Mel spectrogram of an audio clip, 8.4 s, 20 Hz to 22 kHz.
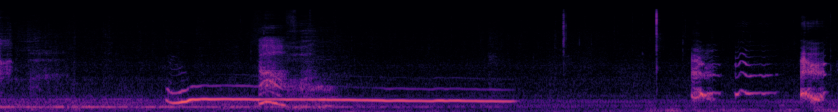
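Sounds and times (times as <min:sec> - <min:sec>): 
wolf howling: 0:01.6 - 0:05.2, 0:06.9 - 0:08.3
wolf high whimpering yelps: 0:06.9 - 0:08.3.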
